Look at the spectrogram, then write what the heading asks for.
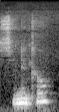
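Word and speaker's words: Sensical: think it's called cynical s-e-n-s-i-c-a-l that's how you pronounce it cynical which is a brown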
